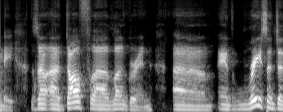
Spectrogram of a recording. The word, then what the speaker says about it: Lundgren: segue drago himself dolph uh how do you pronounce the last name because i always butcher it lundgren lundgren yeah i i mean i that's how i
